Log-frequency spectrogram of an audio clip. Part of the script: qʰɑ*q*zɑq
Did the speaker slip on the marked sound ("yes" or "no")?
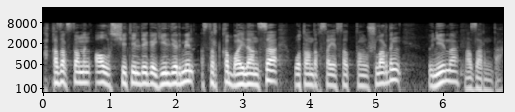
yes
